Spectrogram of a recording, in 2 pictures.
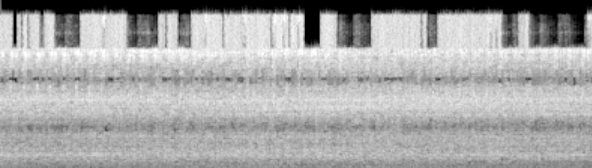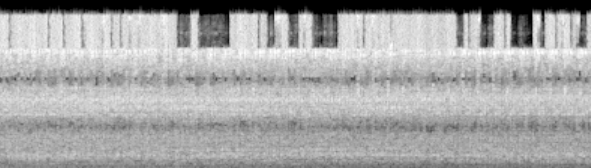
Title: Mercedes engine misfiring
